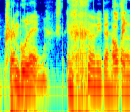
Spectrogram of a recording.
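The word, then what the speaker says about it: crème brûlée: All told, so- the trials and tribulations of Cream Bullet. Pronounced Cream Bullet, and then corrected to Creme Brulee.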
